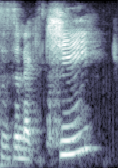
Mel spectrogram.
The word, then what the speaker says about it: 気: pronounce it in a key like Reiki or Ki if you're a martial art practitioner or healing healer familiar with Reiki these pronounced as a key is something related to a Japanese culture or methodology came from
